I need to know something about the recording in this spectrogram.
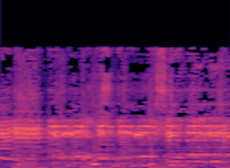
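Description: Live band music with electric guitars over a steady, bouncing electric bass line.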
